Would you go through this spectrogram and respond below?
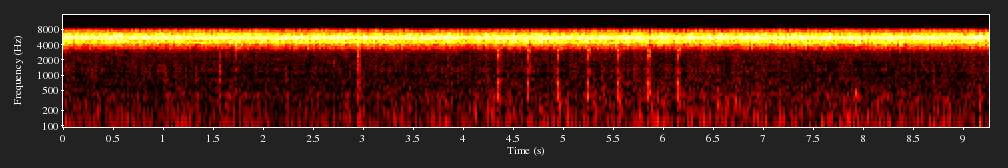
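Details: Seventeen-year cicadas in their 2004 emergence, mating swarm: continuous high buzzing drone, with a short run of faint clicks or taps ticking over the wash midway.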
